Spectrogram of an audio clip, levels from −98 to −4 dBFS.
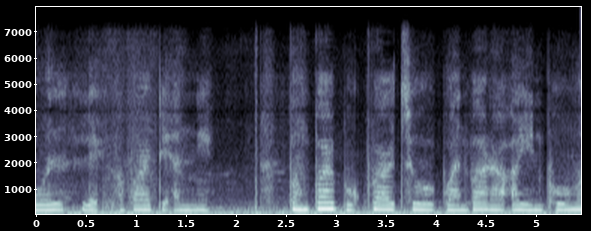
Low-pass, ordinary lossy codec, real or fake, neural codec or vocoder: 7.2 kHz; none; fake; codec, 44.1 kHz, 7.8 kbps, DAC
